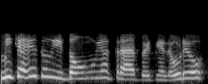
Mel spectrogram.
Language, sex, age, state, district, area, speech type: Dogri, female, 18-30, Jammu and Kashmir, Reasi, rural, conversation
